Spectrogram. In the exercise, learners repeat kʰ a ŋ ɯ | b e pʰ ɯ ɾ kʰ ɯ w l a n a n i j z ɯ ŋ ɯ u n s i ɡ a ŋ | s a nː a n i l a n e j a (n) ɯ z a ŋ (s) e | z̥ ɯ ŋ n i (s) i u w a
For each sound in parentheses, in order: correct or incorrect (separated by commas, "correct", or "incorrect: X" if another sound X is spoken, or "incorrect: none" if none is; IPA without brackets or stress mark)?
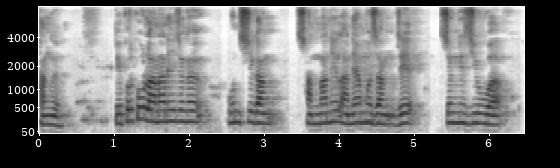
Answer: incorrect: m, incorrect: z, incorrect: z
